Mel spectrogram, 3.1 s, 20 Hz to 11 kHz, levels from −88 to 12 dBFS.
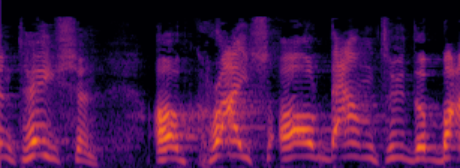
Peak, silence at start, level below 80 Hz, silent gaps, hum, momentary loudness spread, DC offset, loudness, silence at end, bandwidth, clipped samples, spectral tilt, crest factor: -10 dBFS; 0 s; -72 dBFS; none; none; 11 LU; under 0.1%; -27 LUFS; 0 s; 8 kHz; under 0.1%; -4 dB/octave; 18 dB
